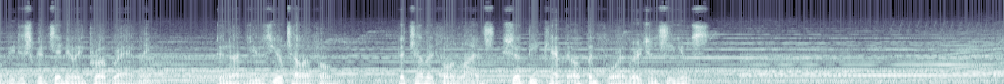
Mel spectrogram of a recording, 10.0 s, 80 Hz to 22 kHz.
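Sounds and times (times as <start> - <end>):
siren wailing: 0.0 - 10.0.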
